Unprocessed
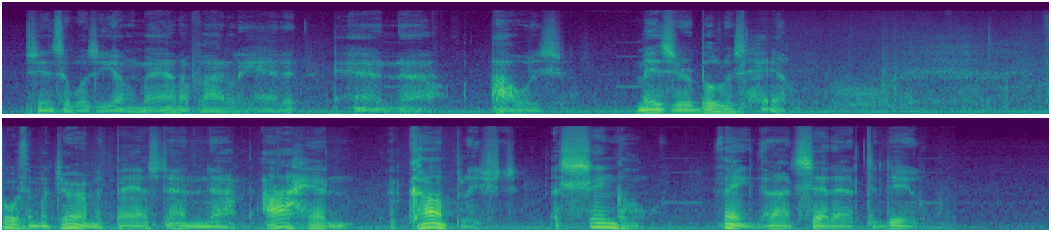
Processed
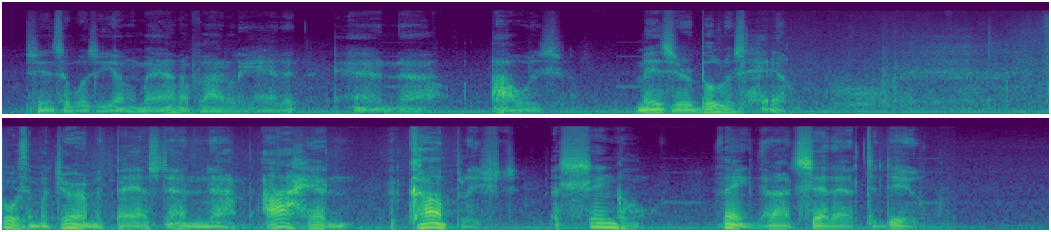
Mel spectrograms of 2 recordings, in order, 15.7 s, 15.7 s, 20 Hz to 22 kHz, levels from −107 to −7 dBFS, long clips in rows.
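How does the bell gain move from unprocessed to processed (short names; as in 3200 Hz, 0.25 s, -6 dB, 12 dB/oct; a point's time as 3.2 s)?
bell 7600 Hz 2.6 oct
4.79 s -11.5 dB
5.33 s -3.5 dB
7.33 s -3.5 dB
7.85 s +4.5 dB
11.12 s +4.5 dB
11.77 s -7.5 dB
13.26 s -7.5 dB
14 s +4 dB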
